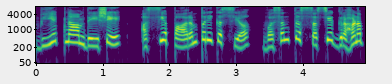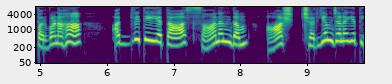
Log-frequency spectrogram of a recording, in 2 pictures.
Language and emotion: Sanskrit, surprised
